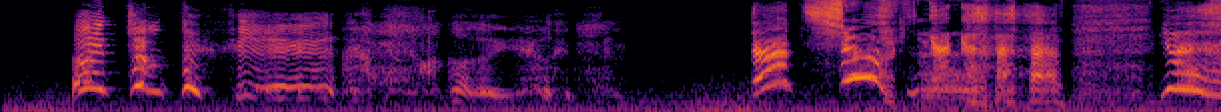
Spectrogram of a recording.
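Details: Imitated sneezes voiced for an anime character in several languages (Japanese, Spanish, French, German, Italian, Portuguese, Turkish): a string of voiced, sneeze-like exclamations with rising and falling pitch.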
